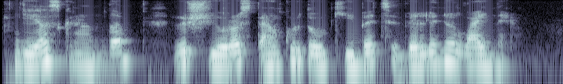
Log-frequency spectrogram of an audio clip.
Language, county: Lithuanian, Vilnius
